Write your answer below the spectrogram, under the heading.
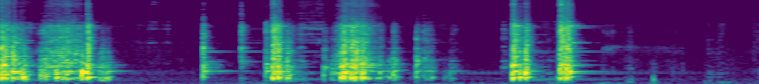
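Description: Music: strummed guitar with drum hits, coming in short loud bursts that stop about six seconds in.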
